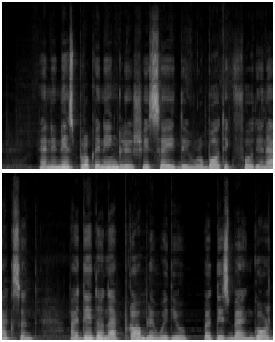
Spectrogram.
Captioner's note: in robotic, foreign accent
